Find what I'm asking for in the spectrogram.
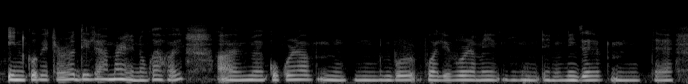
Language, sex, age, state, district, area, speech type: Assamese, female, 30-45, Assam, Charaideo, urban, spontaneous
